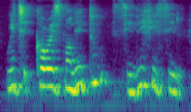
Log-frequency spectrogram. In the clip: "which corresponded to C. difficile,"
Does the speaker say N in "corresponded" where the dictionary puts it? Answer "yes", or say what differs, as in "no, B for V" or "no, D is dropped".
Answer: no, N is dropped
